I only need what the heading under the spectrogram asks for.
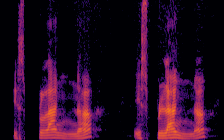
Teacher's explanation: gamma delante de hi tiene un valor de nasal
